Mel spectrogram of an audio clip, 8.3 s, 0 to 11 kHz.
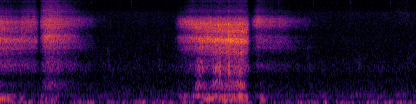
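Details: Acorn, a 14-year-old rescued senior pit bull, deep asleep and snoring: broad breathy rasps around one and four to five seconds, the second longer and louder, with quiet breathing between.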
